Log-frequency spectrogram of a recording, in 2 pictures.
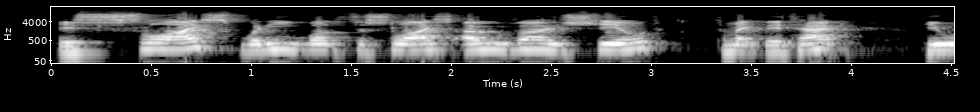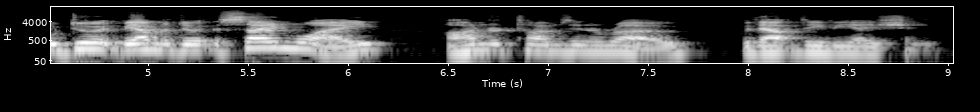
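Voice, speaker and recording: In an echoey, roomy room, a man who serves as game master and vidcast host casually goes over a tabletop role-play tournament. He speaks at normal speed in a slightly high, somewhat bright voice, dramatic and emphatic, with phrases repeated for effect.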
